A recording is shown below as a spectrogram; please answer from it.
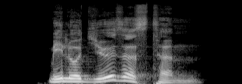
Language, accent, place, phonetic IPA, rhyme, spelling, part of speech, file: German, Germany, Berlin, [meloˈdi̯øːzəstəm], -øːzəstəm, melodiösestem, adjective, De-melodiösestem.ogg
- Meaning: strong dative masculine/neuter singular superlative degree of melodiös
